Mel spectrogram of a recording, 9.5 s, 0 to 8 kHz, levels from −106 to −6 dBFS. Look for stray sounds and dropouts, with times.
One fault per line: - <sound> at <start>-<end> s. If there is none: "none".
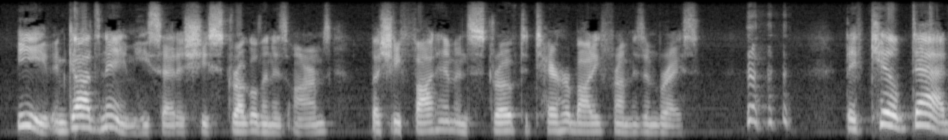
- laugh at 7.5-7.9 s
